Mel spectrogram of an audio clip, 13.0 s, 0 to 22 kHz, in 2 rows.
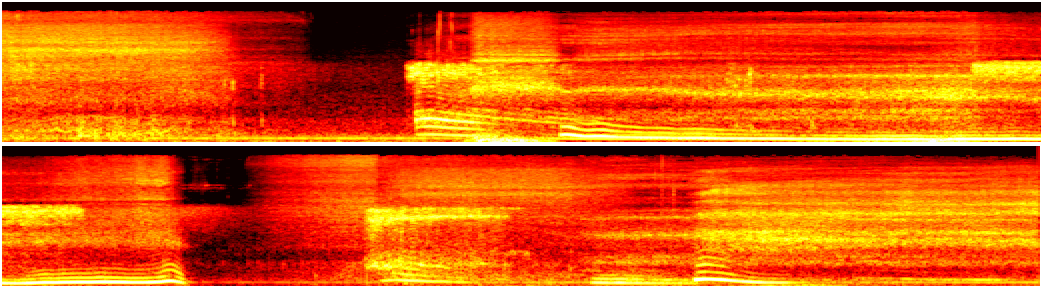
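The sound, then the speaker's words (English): Deep breaths are drawn in through the nose as long, breathy hissing inhales over a sustained tonal background. The inhales are split by short quiet gaps. “Let's get three of those good deep breaths in us. In 3, 2, 1, all the way in through the nose.”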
